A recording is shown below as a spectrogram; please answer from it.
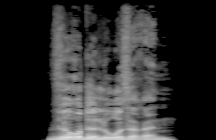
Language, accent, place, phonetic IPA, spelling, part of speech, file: German, Germany, Berlin, [ˈvʏʁdəˌloːzəʁən], würdeloseren, adjective, De-würdeloseren.ogg
- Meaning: inflection of würdelos: 1. strong genitive masculine/neuter singular comparative degree 2. weak/mixed genitive/dative all-gender singular comparative degree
